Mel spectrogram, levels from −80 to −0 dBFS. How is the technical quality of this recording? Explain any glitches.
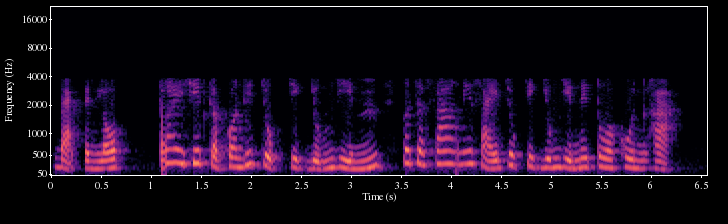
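There are three short dropouts, each patched over by packet loss concealment with pitch repetition. They sit at 1.10 to 1.14 s (40 ms, which fits two lost packets), 4.04 to 4.06 s and 5.66 to 5.68 s (20 ms each, about one packet apiece). When audio goes missing, the receiver loops the last pitch period to fill the hole, so you hear a brief held, slightly buzzy smear. The G.711 telephone coding underneath keeps everything below 4 kHz.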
